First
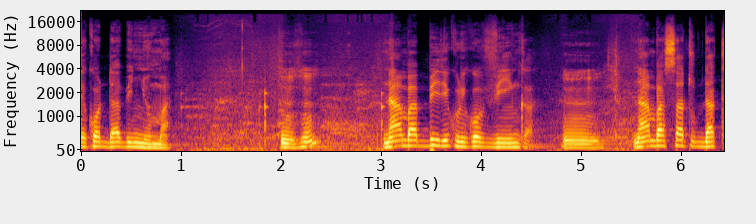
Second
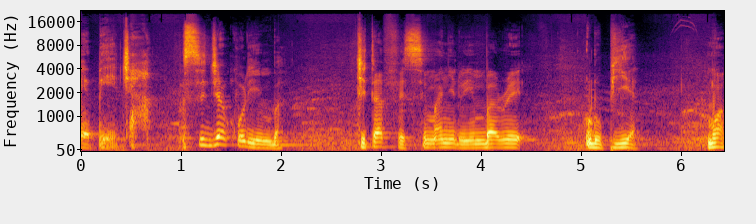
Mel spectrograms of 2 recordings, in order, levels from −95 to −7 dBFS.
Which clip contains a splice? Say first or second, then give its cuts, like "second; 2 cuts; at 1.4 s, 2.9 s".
second; 1 cut; at 1.0 s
